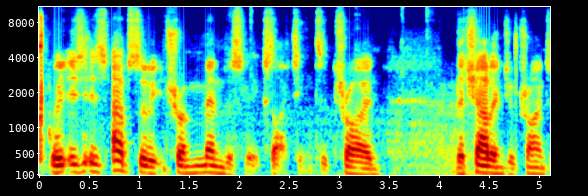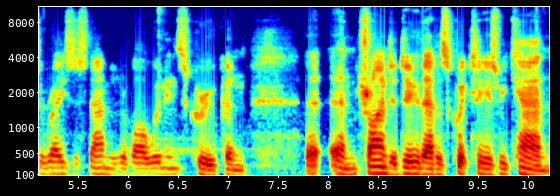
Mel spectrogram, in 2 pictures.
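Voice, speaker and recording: With an English accent, a man speaks at a fairly quick pace and medium pitch, his tone dark and mellow, his pitch variation ordinary, and the sound dry and close with no echo. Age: 60s. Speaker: rowing coach. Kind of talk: interview. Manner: halting.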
